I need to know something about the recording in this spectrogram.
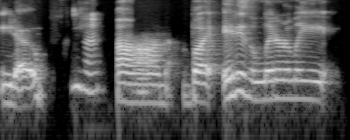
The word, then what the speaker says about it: Ido: now it looks like it says Idol like Ideo but it's it's pronounced Ito um but it is literally a a a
